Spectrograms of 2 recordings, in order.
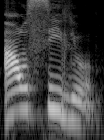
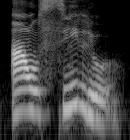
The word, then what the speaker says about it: auxílio: quando você fala ó auxílio são coisas sobre as quais talvez você nem tenha pensado mas isso cai em prova ó auxílio auxílio ele tem som de dois s né aux máximo você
